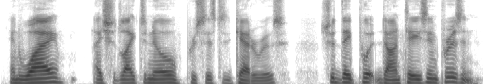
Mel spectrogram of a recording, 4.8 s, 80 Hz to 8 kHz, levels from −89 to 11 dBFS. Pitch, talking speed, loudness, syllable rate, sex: 125 Hz, 185 wpm, -20 LUFS, 5.6 syllables/s, male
